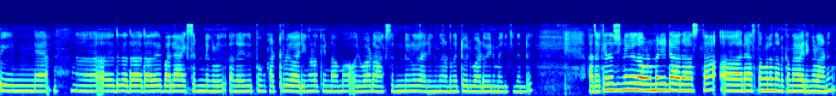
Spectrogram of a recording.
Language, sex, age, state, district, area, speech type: Malayalam, female, 30-45, Kerala, Wayanad, rural, spontaneous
